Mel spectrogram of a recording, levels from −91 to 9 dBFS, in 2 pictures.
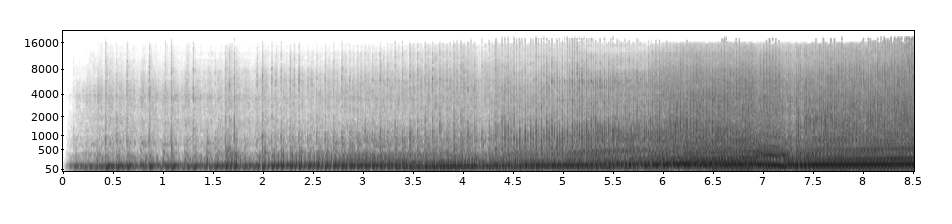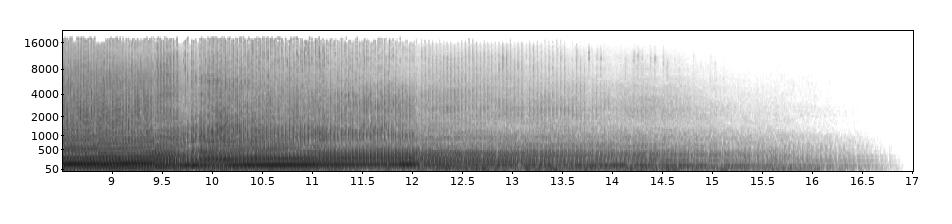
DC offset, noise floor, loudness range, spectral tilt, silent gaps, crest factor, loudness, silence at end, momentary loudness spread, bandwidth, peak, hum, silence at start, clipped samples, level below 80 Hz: under 0.1%; -60 dBFS; 15 LU; -7 dB/octave; none; 10 dB; -14 LUFS; 1.4 s; 18 LU; 17.5 kHz; -4 dBFS; none; 0.1 s; under 0.1%; -30 dBFS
